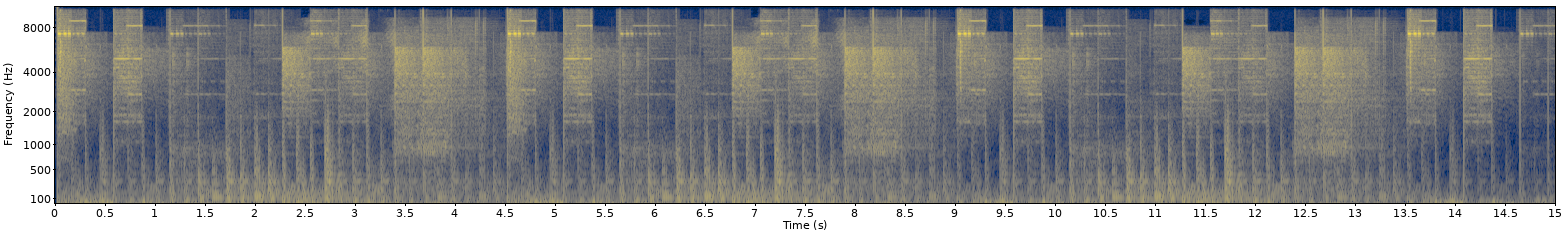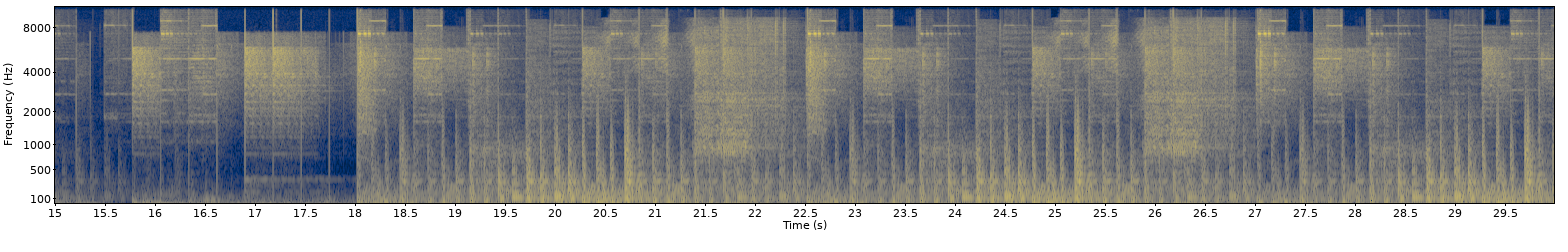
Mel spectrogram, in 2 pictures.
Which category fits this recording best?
Music > Multiple instruments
